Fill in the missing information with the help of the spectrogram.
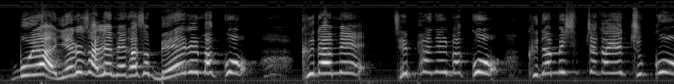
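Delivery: high, loud, acted alarm; hammed-up stunned disciple; shocked disbelief. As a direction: repeat the terrible news aghast.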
